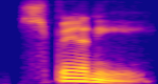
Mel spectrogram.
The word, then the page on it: spinney: American English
